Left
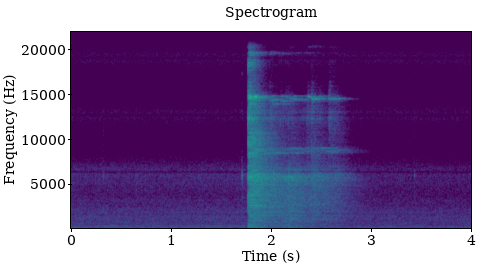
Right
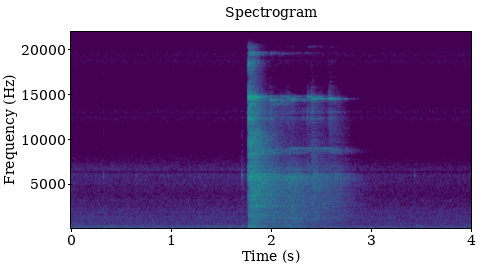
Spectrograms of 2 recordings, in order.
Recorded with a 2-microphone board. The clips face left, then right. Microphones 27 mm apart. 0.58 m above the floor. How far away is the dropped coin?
About 0.9 m.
